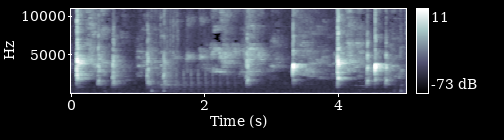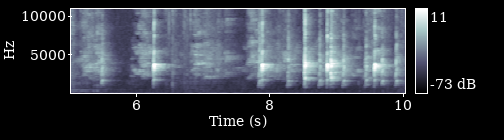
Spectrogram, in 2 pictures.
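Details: Captive Java sparrow chicks around 23 days old, a brood of three from a white Java sparrow pair, make bursts of thin high chirps and scratchy notes, clustered in groups over ten seconds with brief quiet gaps.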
